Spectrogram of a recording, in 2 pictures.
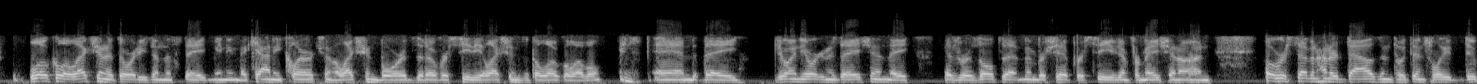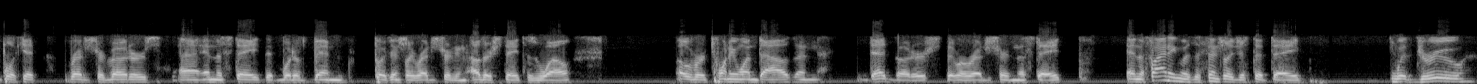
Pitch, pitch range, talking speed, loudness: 110 Hz, 100-115 Hz, 155 wpm, -18 LUFS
